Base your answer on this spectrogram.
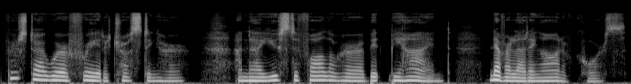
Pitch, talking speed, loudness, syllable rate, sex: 175 Hz, 210 wpm, -20 LUFS, 5.5 syllables/s, female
